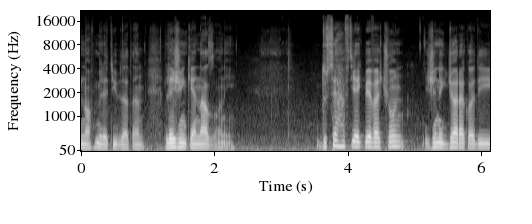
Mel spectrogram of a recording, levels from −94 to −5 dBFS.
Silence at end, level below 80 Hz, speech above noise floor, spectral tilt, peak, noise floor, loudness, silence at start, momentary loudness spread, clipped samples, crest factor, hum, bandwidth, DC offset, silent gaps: 0 s; -48 dBFS; 25 dB; -6.5 dB/octave; -6 dBFS; -47 dBFS; -23 LUFS; 0 s; 13 LU; under 0.1%; 18 dB; none; 18 kHz; under 0.1%; none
